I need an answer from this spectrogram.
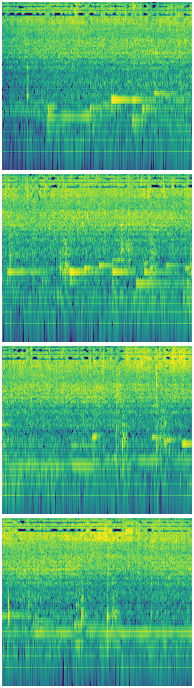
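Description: Shrimp, squid and vegetables sizzling steadily in a hot wok as they are stirred with a wooden spatula. Background music plays a simple melody of held notes over the sizzle.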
